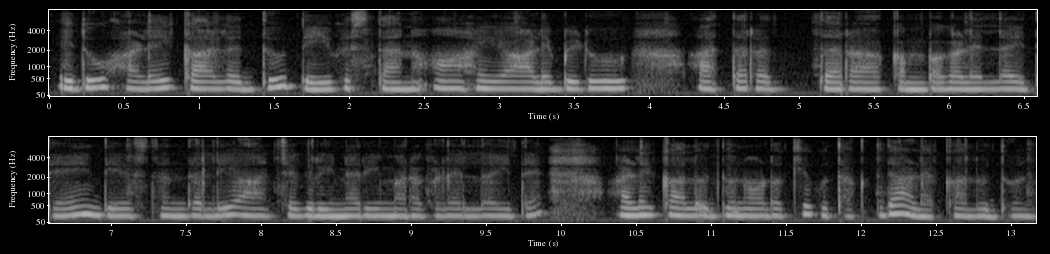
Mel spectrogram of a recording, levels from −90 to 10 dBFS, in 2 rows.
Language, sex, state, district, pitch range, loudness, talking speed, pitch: Kannada, female, Karnataka, Mysore, 195-215 Hz, -33 LUFS, 110 wpm, 200 Hz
